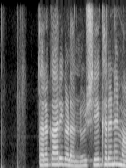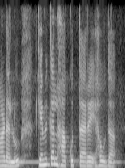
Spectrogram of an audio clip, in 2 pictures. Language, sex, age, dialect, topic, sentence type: Kannada, female, 36-40, Coastal/Dakshin, agriculture, question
